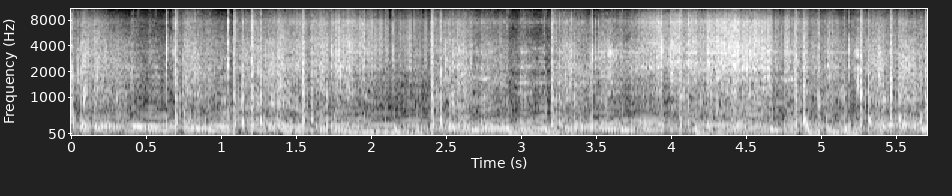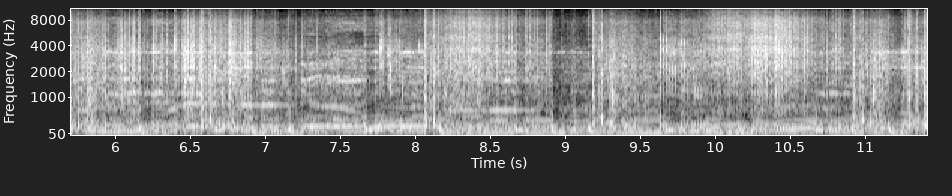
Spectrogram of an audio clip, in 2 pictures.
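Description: Fireworks display: aerial shells and ground fountains going off in frequent pops, bangs and crackles, over loud music playing throughout.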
